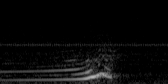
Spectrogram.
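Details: Spotted hyena giving a single whoop: a tonal, harmonic call that slides upward slowly, then swells and rises more steeply before dropping off abruptly. A steady faint electronic hum continues in the background.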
